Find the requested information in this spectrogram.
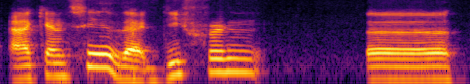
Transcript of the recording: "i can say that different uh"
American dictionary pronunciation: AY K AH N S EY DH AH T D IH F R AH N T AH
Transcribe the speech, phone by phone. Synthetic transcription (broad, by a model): AY K AH N S EY DH AH T D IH F R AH N AH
